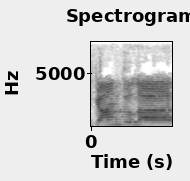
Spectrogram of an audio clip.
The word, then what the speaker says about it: gondola: the canals of venice gondola the g is followed by an a so it's a hard g sound like the english word gain now if a g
